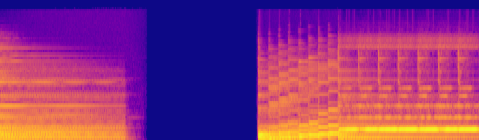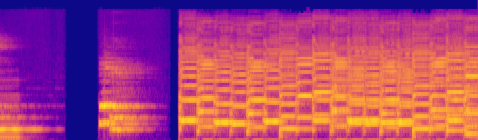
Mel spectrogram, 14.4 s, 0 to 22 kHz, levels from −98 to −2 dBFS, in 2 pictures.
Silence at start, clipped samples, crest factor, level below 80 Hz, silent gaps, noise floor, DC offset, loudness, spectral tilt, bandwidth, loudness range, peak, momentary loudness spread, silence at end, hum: 0 s; under 0.1%; 12 dB; -32 dBFS; 2.20-3.85 s, 8.18-8.64 s, 9.75-9.84 s; -39 dBFS; under 0.1%; -12 LUFS; -6 dB/octave; 13.5 kHz; 11 LU; 0 dBFS; 16 LU; 0 s; none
